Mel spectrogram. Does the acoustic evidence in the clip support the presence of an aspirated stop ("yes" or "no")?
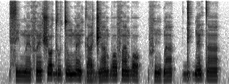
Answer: no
